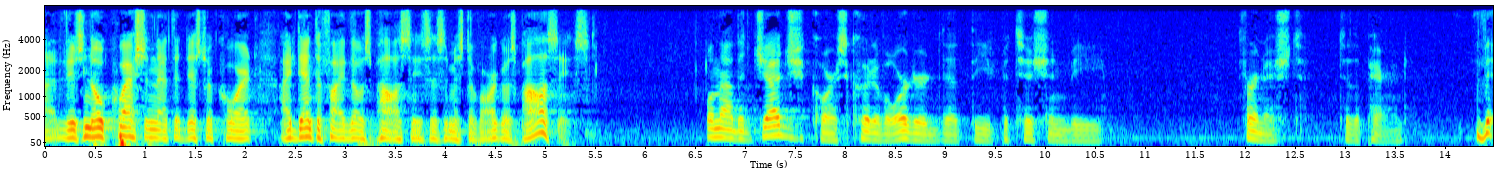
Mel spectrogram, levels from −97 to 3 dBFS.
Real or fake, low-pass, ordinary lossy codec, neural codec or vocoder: real; 7.2 kHz; MP3, 64 kbps; none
